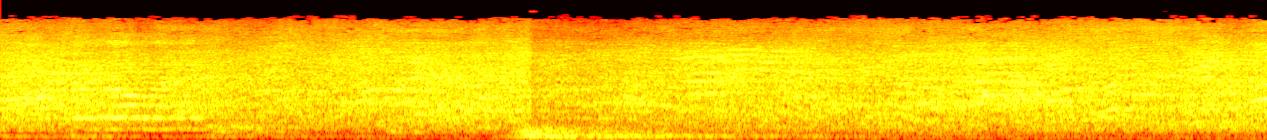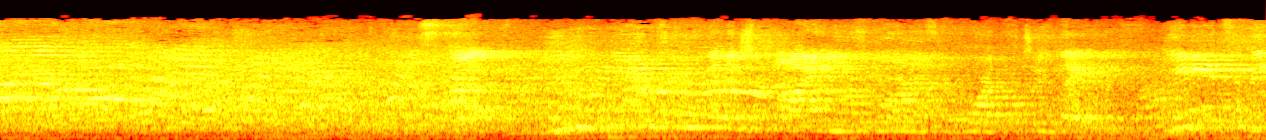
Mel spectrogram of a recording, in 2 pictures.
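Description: Children in an audience chatter and murmur throughout a large echoing hall.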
